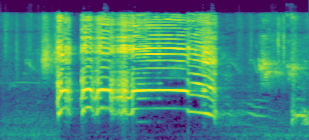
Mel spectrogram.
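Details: Rooster crowing in the morning: a loud harmonic crow with a few choppy opening notes, then a long sustained note falling slightly at the end, with faint background chirping from small birds.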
